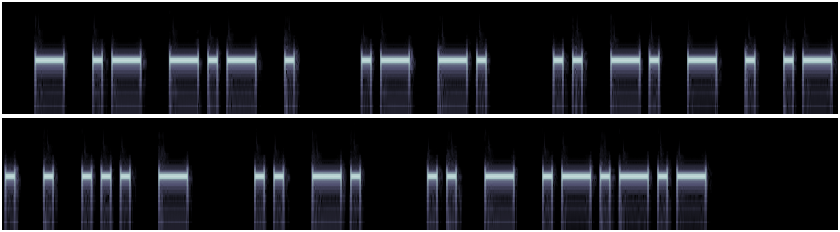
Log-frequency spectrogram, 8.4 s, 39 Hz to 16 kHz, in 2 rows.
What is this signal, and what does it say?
Morse code, heard as a keyed tone, about 25 wpm, 700 Hz. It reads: TAKE AN INTEREST IN IT.
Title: Sentences from Top 1000 Words - Review Part 2 - 25wpm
